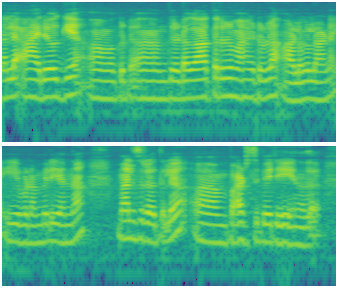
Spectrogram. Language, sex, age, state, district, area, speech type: Malayalam, female, 45-60, Kerala, Thiruvananthapuram, rural, spontaneous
